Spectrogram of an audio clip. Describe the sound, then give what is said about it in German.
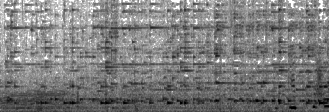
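Sheep flock grazing on an alpine mountain pasture in the Swiss Alps, with faint, scattered bleats over a steady, quiet outdoor background and no talk. “Endlich kommen die Schafe in Sicht. Dunkelbraune und weiße Wollknäuel bewegen sich auf erstaunlich dünnen Beinchen den Hang rauf und runter.”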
